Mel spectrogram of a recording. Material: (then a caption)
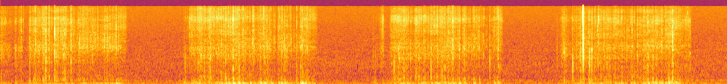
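Cork. A small, solid, flat square cork coaster held close to the microphone is scratched and tapped with fingertips and nails. Dry, crackly scratching comes in four bursts separated by quieter pauses.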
